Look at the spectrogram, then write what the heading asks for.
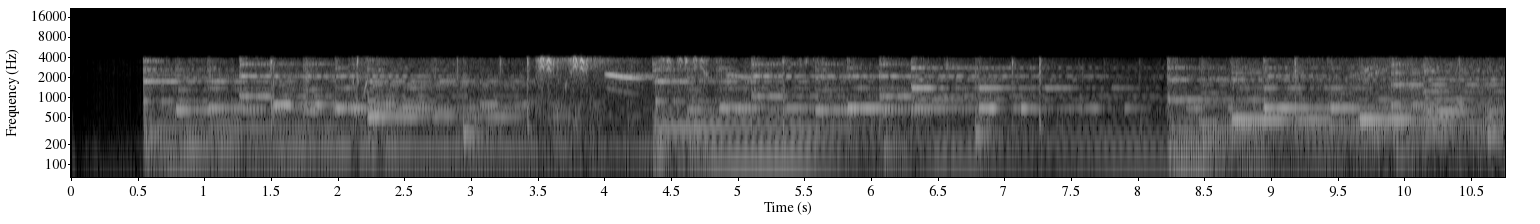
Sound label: MIDI; Okapia; Signature L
